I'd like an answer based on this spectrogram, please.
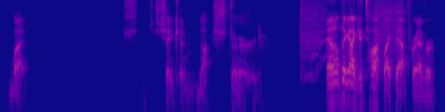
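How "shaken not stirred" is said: whispered movie-star voice. Talking about liking impressions of Sean Connery: Sean Connery impression. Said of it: "I love when people do impressions of him".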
